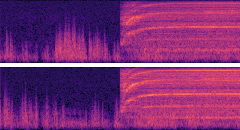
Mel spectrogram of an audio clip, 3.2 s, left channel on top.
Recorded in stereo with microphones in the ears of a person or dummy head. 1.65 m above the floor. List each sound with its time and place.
1.6 s a blender: 85° right, 9 m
